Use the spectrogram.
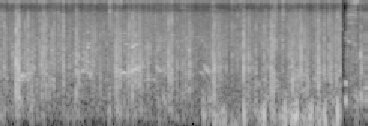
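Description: Steady rain pattering down near a pool in Germany, a dense, continuous hiss of drops striking a hard surface nearby, fairly loud throughout.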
